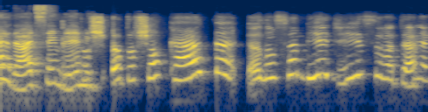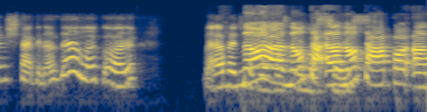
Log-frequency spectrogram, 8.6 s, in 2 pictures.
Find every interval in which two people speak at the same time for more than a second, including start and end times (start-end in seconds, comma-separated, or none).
6.7-8.1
